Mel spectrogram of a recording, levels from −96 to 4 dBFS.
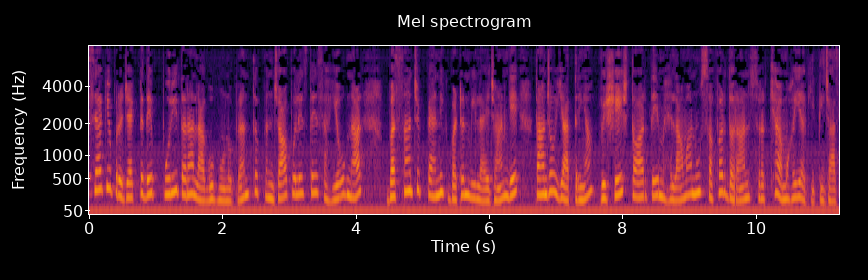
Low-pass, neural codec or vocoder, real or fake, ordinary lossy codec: none; none; real; none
